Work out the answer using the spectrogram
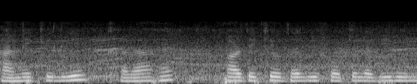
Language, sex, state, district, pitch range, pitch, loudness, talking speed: Hindi, female, Bihar, Purnia, 170-180 Hz, 175 Hz, -16 LUFS, 185 wpm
